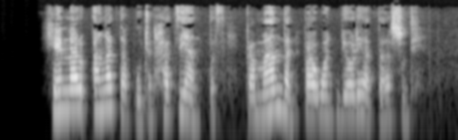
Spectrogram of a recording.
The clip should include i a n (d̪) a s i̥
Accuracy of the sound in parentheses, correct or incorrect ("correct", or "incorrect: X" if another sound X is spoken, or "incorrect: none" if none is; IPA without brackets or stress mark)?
incorrect: t̪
